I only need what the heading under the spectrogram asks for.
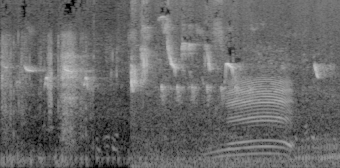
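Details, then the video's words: Village red cow grazing contentedly with another cow gives one short, slightly falling moo near the end, amid busy bird chirping and rustling noise. "Village Cow Mooing, Cow Sound, Red Cow Eating Grass Food Very Very Contentedly With His Friend"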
